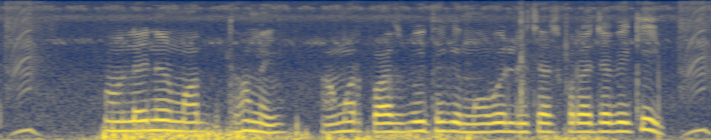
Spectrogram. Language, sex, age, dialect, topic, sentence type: Bengali, male, 36-40, Northern/Varendri, banking, question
